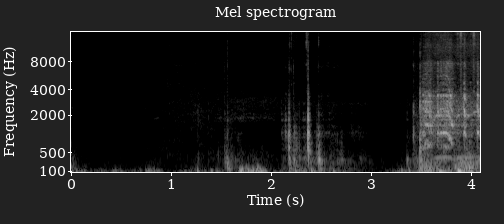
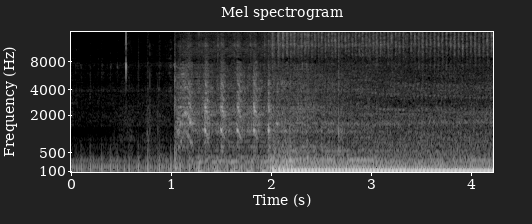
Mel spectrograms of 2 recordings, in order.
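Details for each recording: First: Arctic Cat Norseman sled after sitting overnight, with fresh gas and Sea Foam, so not a gas issue. The starter churns in uneven bursts after rerunning the pump, with no firing. Owner suspects a slow vacuum leak draining fuel from the cylinder, or the fuel pump. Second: Arctic Cat Norseman sled after foam was fitted. It cranks a few times, catches, and idles evenly. The normal engine shake remains, but the rattle is gone.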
